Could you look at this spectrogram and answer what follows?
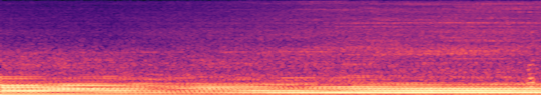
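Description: A Mazda Chaser engine fitted with a J-pipe exhaust runs at a steady idle close by, a loud continuous rumble with a slight dip in level before settling into an even, throbbing drone.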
